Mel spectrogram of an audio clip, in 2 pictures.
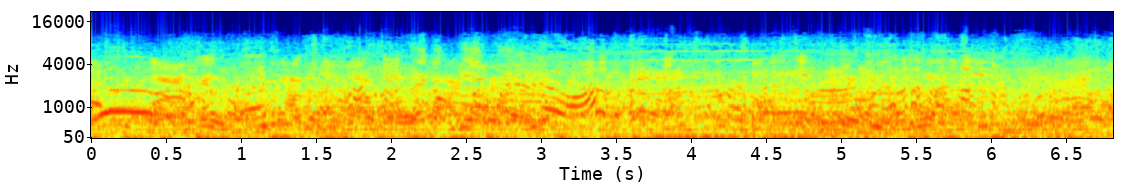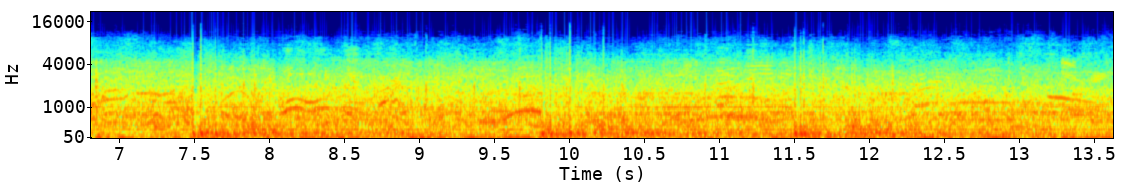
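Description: A crowd of people chatters and cheers nearby outdoors.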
